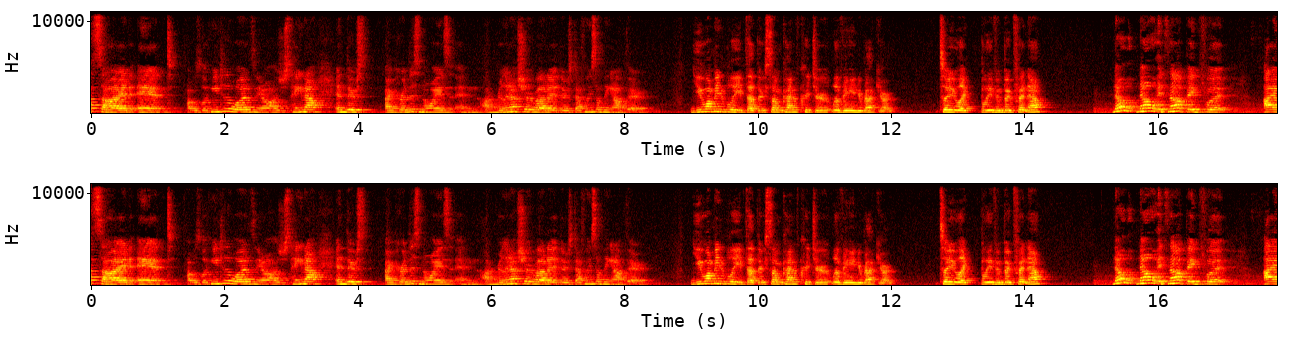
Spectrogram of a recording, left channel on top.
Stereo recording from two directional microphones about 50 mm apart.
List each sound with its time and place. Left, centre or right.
0.1 s a woman's voice: centre
15.3 s a woman's voice: centre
